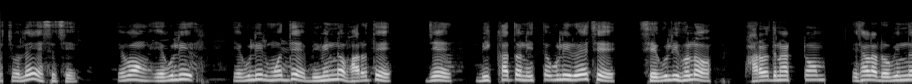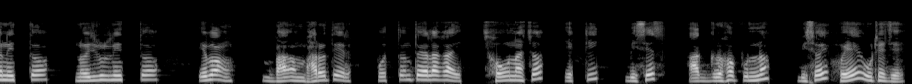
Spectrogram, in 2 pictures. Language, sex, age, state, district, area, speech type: Bengali, male, 45-60, West Bengal, Jhargram, rural, spontaneous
